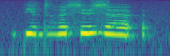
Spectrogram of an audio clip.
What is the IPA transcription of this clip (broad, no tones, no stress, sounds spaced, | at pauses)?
pʲ o dʱ œ s y z œ ʔ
